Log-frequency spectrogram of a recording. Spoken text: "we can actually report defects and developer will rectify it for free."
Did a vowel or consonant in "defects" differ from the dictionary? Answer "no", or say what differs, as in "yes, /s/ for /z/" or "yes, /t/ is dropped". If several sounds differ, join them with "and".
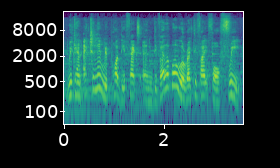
no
